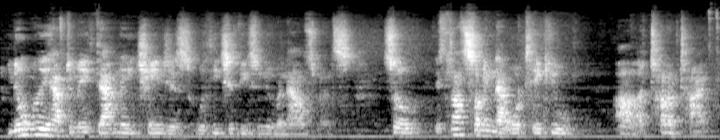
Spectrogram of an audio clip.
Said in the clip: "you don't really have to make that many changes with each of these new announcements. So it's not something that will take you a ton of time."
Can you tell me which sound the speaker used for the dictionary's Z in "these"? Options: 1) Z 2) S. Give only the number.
1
